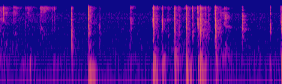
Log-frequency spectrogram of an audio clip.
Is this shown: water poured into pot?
no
